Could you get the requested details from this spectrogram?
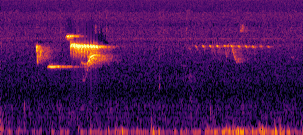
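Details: An Eastern Towhee (Pipilo erythrophthalmus) sings at sunrise: a bright phrase of high whistled notes ending in a buzzy, falling trill, then a fainter second phrase, over low wind rumble, on a trail near cliffs.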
